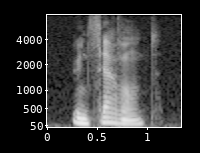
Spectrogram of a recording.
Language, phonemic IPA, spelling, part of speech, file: French, /sɛʁ.vɑ̃t/, servante, noun, Fr-servante.ogg
- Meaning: female equivalent of servant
